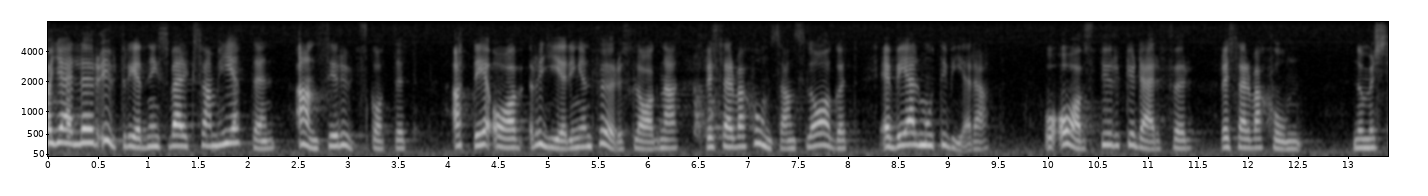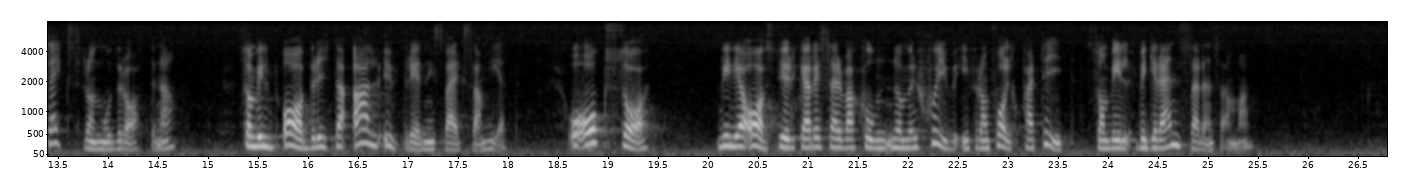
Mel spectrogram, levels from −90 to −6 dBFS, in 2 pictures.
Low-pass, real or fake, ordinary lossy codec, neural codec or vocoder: none; real; none; none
